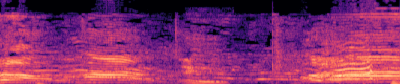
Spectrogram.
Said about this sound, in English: Oh! He's slapping him. They're just doing Jackass.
